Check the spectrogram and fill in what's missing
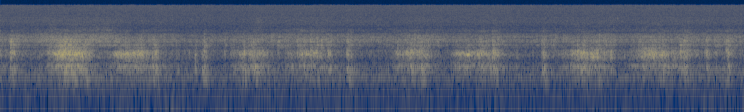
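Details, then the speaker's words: Pleural friction rub in a lung auscultation teaching recording: coarse creaking, grating sounds in pairs with each breath in and out. Attributed to inflamed, fibrin-coated pleural surfaces rubbing. "riction wrap hurts through inspiration and expiration and is differentiated by intensity location and duration if patients have some commissures bands between pleural lures at the focus of inflammation or when fibrin deposits self-inflammated pleura to make a surface route in"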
